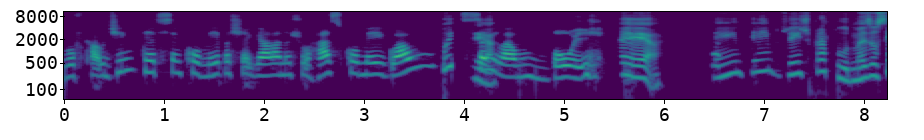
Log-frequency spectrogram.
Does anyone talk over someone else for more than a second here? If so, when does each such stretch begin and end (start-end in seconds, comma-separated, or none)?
none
